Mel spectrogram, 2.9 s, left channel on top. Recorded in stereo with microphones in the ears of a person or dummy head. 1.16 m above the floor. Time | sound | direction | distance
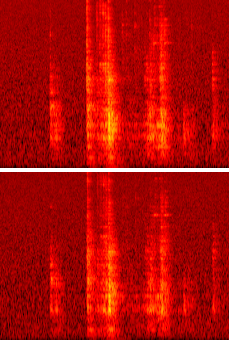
0.6 | keys jangling | 90° left | 3.5 m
